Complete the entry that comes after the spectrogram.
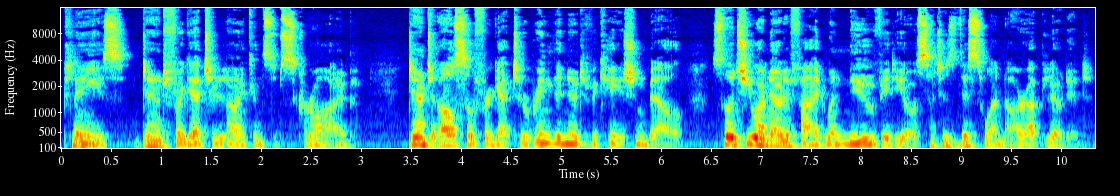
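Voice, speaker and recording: A man's voice: low voice, very animated, moderate pace, fairly bright tone. A man hosting a channel, giving sarcastic commentary with wry, mocking asides. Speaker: host.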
